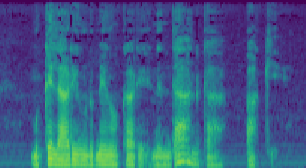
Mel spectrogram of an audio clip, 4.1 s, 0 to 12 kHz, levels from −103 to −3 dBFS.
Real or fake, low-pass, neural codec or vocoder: real; 10.8 kHz; none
